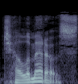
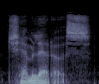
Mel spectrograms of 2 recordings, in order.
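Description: First: The L sound comes before the M sound. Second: The M sound comes before the L sound. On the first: The speaker calls it right. "it's actually Chelomedos" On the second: The speaker calls it wrong. "I mispronounced his name by transposing the L and the M"

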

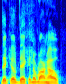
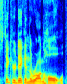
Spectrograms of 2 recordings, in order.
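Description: First: The word hole drops the L, sounding like hoe. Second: The word hole ends with a clear L sound. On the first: "she put a little swag on hole" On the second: "She doesn't go"

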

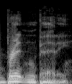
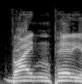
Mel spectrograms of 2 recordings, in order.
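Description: First: The first syllable has a short 'i' vowel. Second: The first syllable has a long 'eye' vowel. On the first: "or Britton Petty?" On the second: "Is the guy's name Brighton Petty"

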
